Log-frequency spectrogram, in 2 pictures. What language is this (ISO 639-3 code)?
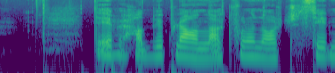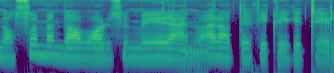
nor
